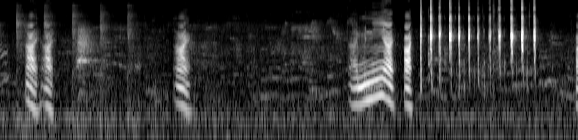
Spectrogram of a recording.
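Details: Cats and kittens meowing in a funny compilation: a few short meows, then a long drawn-out wavering meow, followed by a rapid series of sharp clicks or taps.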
